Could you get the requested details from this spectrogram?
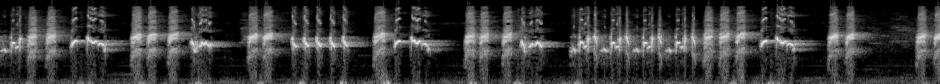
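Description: A sooty-headed bulbul sings loud, bright chattering phrases of quick bubbly notes, about one burst per second with brief pauses between.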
